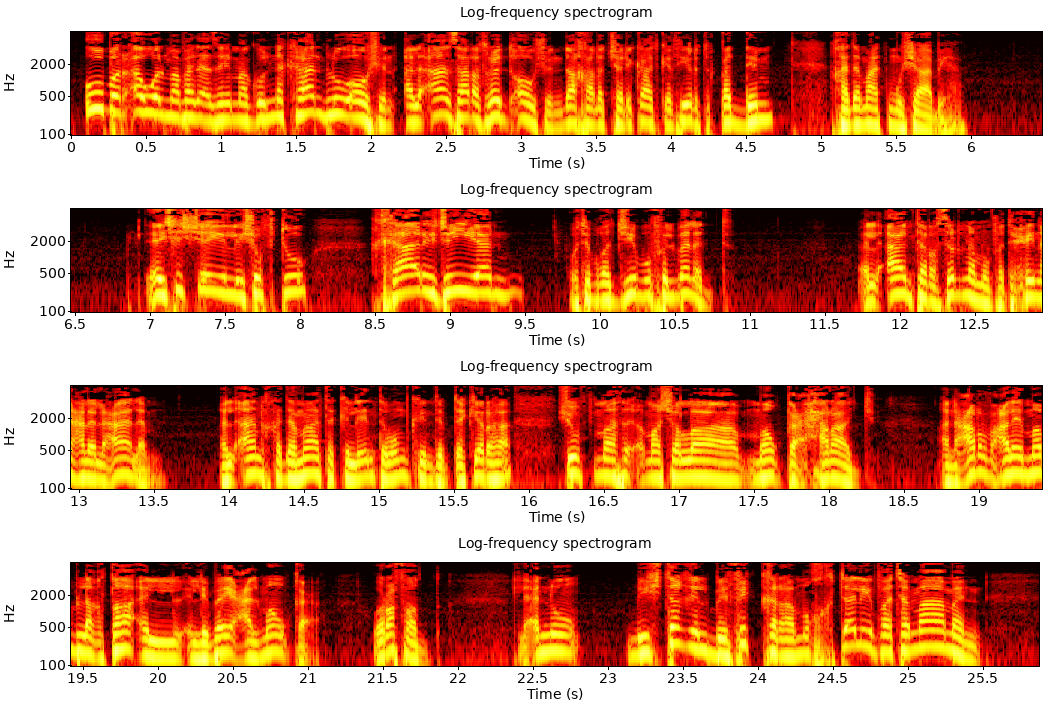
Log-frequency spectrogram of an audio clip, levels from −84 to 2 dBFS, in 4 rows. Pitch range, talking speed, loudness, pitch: 135-195 Hz, 140 wpm, -19 LUFS, 165 Hz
